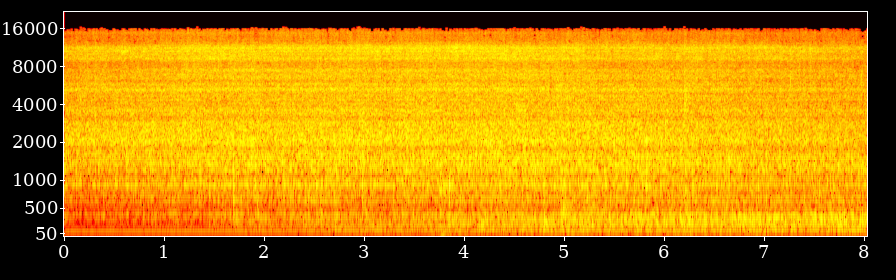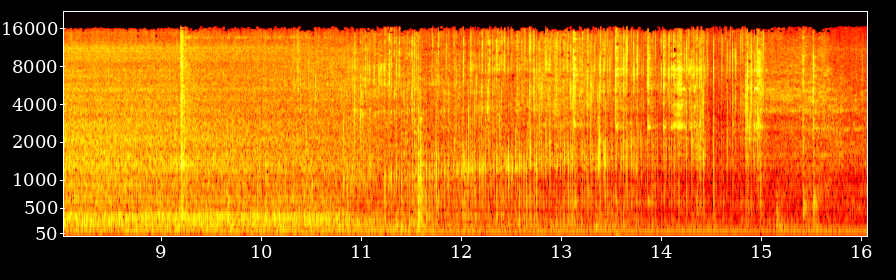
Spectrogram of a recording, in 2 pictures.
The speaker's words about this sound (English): Oh, just woken up. Putting the kettle on.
